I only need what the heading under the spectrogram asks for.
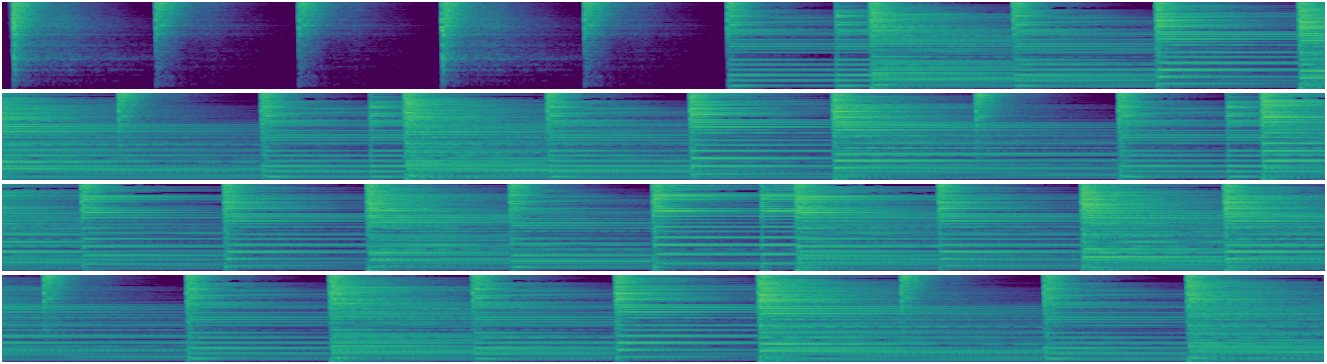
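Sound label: Happy Birthday Melody and Chords Track, Guitar and Ukulele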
